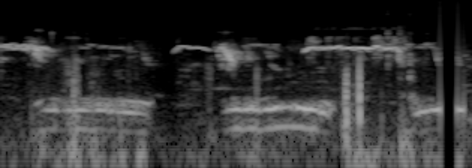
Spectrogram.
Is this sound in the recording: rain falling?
no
